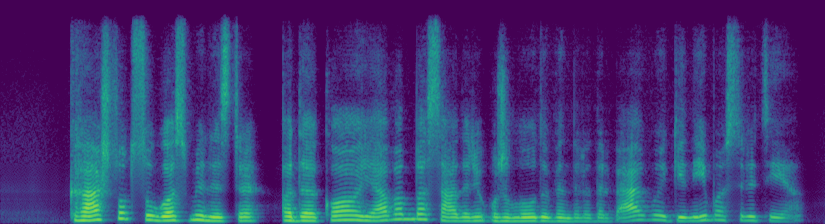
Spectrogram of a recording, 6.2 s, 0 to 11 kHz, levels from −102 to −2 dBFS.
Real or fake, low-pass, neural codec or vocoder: fake; 9.9 kHz; codec, 24 kHz, 0.5 kbps, DualCodec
